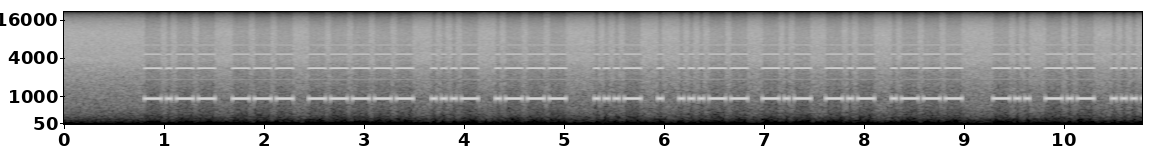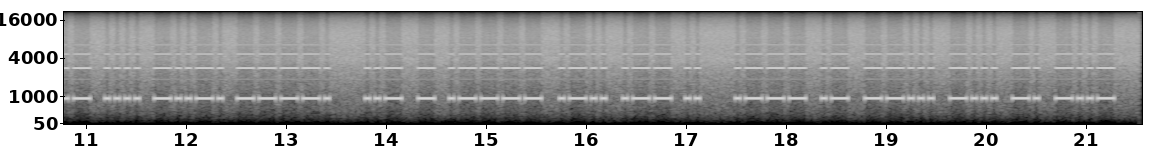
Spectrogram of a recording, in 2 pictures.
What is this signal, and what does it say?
Morse code, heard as a keyed tone, hand-sent with a paddle, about 24 wpm, 940 Hz. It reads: YO0VJ VE3KKJ DK4H/9 UT1LWI JA7BNX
